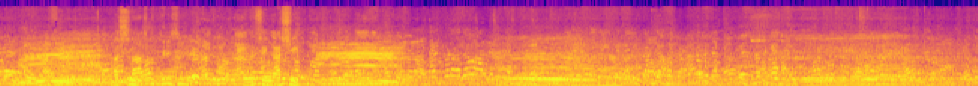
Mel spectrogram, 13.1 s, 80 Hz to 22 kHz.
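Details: {'text': 'Young calves, a pair said to be four to five months old, at the Ambari cattle market in Bangladesh on 28 March 2025, low repeated moos every few seconds amid bargaining voices, market chatter and background music.'}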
